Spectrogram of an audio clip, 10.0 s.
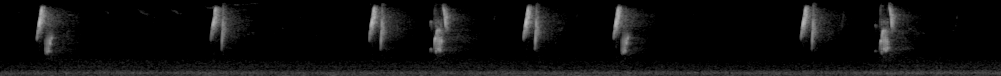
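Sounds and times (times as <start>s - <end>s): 
Hammond's flycatcher calling with sharp chips and burry notes: 0.4s - 0.6s, 2.1s - 2.3s, 3.7s - 4.6s, 5.2s - 5.5s, 8.0s - 8.2s, 8.8s - 9.0s.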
